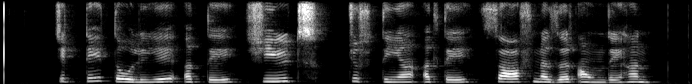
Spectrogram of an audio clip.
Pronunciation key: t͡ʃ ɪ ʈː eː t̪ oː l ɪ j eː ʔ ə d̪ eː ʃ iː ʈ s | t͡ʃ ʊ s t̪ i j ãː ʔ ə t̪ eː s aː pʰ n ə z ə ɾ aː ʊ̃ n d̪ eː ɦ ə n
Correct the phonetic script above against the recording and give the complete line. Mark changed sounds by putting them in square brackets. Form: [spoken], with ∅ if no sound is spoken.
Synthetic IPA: t͡ʃ ɪ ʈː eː t̪ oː l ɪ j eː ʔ ə [t̪] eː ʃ iː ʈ s | t͡ʃ ʊ s t̪ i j ãː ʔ ə t̪ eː s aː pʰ n ə z ə ɾ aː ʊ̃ n d̪ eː ɦ ə n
